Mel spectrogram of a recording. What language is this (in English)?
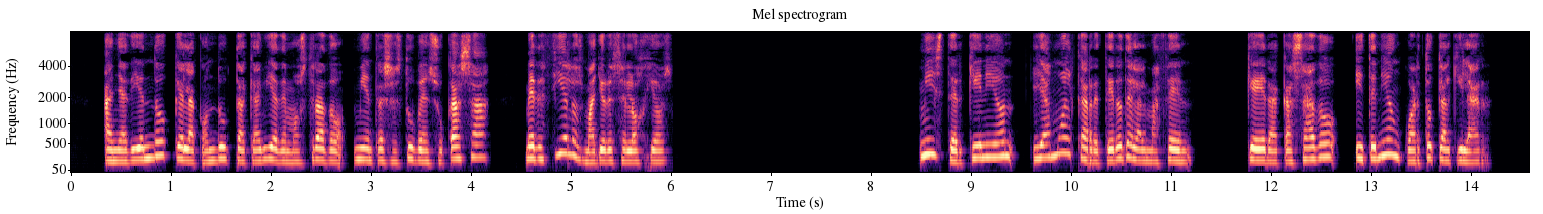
Spanish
